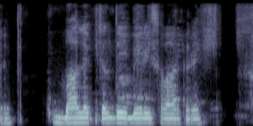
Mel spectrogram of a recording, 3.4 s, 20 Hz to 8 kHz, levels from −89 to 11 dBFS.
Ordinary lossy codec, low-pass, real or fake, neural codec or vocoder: AAC, 32 kbps; 7.2 kHz; real; none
